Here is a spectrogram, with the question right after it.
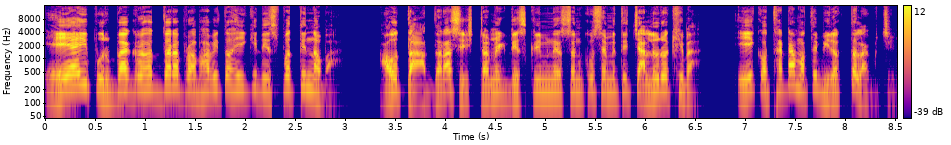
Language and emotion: Odia, disgusted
